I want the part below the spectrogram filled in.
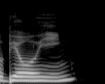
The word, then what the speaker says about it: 病院: I think you just pay attention to the accent and the syllables. 病 is one syllable for 病院, but 美容院, 美容, that's two syllables.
